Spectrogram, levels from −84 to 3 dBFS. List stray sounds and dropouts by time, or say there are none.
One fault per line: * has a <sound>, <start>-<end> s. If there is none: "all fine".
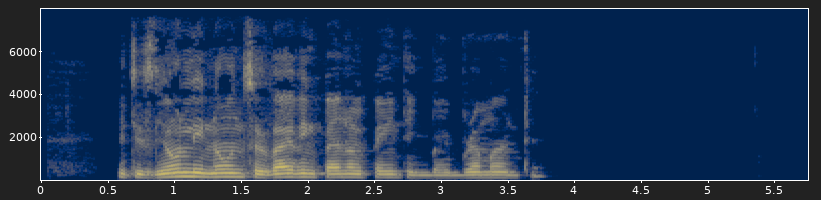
all fine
